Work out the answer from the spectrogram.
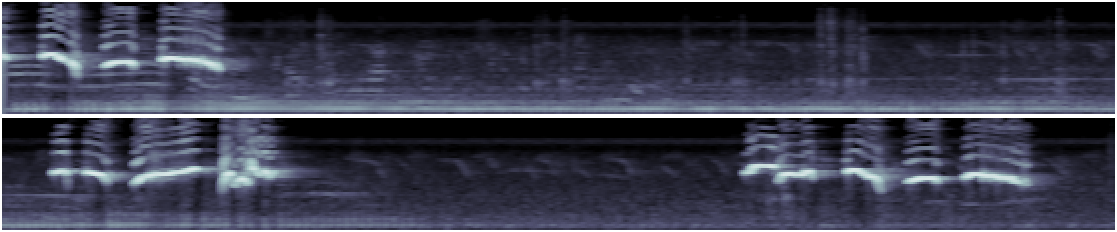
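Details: Oriental magpie-robin calling out a rival: three separate bursts of four or five rapid, loud whistled phrases, spaced several seconds apart, with a low hum early on and near silence later.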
